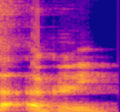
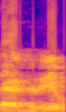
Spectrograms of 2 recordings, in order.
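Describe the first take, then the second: First: The first vowel sounds like uh. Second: The first vowel sounds like eh. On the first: The speaker calls it right. "But it's अग्री" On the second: The speaker calls it wrong. "हम पढ़ते इसको एग्री"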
